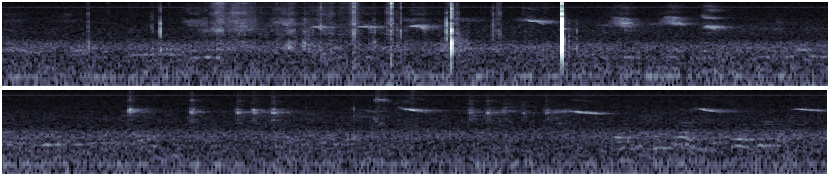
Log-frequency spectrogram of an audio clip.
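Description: Small birds chirping: short, falling chirps repeated about once a second. A few sharp clicks come in the first half, the loudest about four seconds in.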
